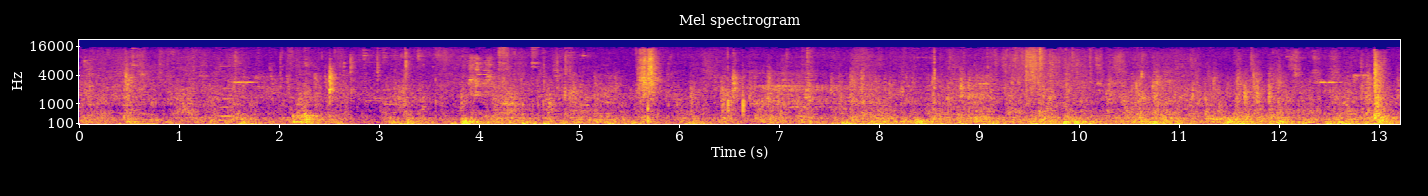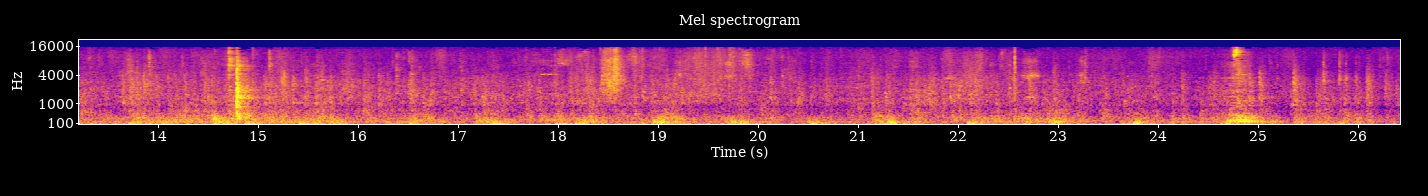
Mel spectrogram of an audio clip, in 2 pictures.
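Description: Footsteps shuffle and tap on a wooden stage.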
